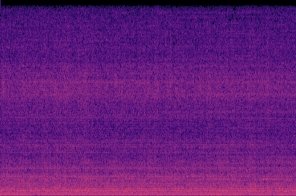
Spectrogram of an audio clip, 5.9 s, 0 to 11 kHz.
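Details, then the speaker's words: Subaru wagon, inside cabin on freeway at 100 km/h, 3,000–4,000 rpm under full load: deep steady booming drone filling the cabin from a fiberglass-packed, roughly 14-inch X-Force straight-through muffler, before swap to a Lukey Turbo muffler. "And so I'll give you a demo what it sounds like at the moment, and take it on the freeway up to 100 kilometers an hour, get it sort of 3,000 to 4,000 revs under full load, and you'll, on the inside of the car, you'll know what I mean and why I'm changing it."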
